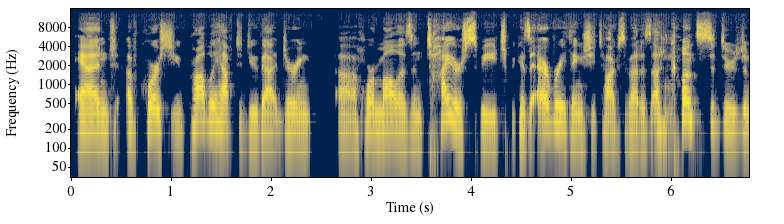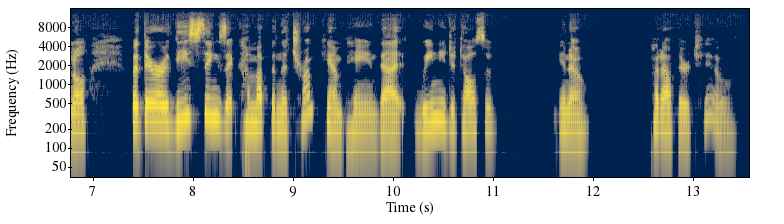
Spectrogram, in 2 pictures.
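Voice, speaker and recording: A woman's voice: fairly low pitch, expressive, moderate pace, dry recording, studio quality. A woman hosting a political talk radio show in a conversational, emphatic way.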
